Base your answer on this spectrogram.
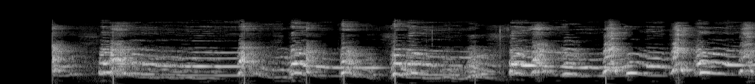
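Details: A dog called Bailey howls and yowls in a rapid series of wavering, harmonic-rich bursts, each starting sharply about once a second, with rising and falling pitch and short yips between, in an otherwise quiet setting.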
